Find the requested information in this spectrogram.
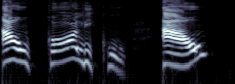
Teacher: só que quando eu escrevo alcoólico alcoólico eu tenho cinco sílabas eu só posso acentuar até a anti penúltima alcoólico o meu acento será no segundo o da palavra o meu au se transformou numa subtônica ele não é mais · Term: acento tônico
